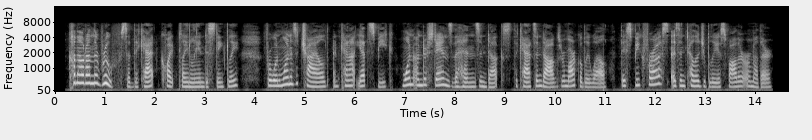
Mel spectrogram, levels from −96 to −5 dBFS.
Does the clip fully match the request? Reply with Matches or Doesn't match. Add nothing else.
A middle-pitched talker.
Doesn't match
